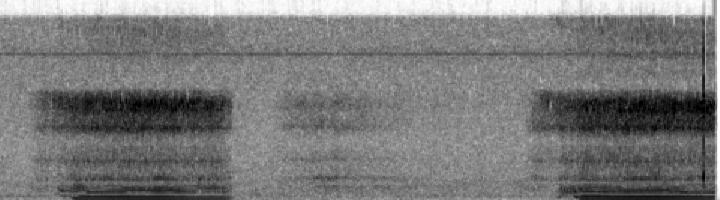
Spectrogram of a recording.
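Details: Sleeping adult man: loud, droning, buzzy snores with a whistling edge about three seconds apart, quieter exhalations between; heavy snoring.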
